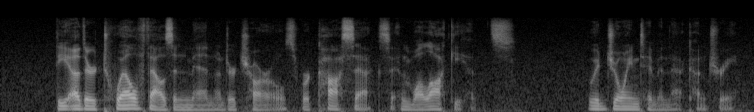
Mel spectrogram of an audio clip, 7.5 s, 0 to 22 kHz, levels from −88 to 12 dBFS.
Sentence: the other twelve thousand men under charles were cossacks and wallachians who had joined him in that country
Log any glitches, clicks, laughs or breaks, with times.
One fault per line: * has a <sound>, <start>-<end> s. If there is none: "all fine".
all fine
